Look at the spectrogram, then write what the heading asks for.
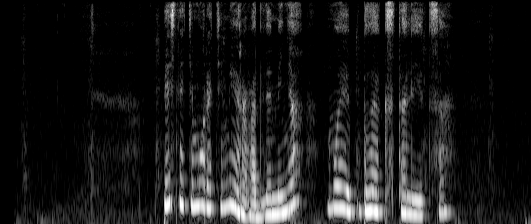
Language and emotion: Russian, neutral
